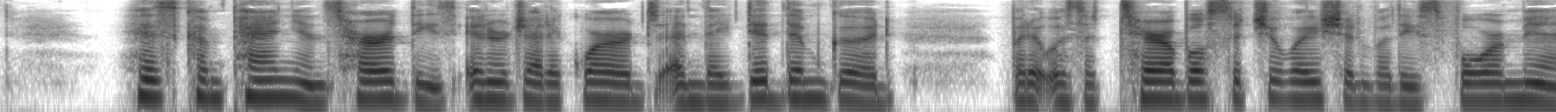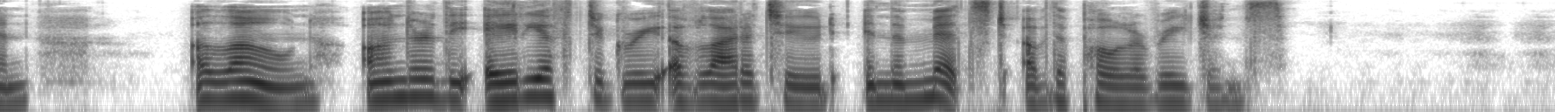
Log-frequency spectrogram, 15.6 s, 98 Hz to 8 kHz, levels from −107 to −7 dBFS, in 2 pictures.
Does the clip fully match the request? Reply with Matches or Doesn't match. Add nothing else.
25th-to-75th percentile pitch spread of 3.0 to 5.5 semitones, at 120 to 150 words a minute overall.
Doesn't match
